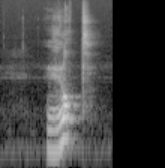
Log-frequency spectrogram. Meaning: 1. destiny, fate, lot 2. lottery ticket 3. lot, allotment (that which has been apportioned to a party)
- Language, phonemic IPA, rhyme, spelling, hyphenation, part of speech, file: Dutch, /lɔt/, -ɔt, lot, lot, noun, Nl-lot.ogg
